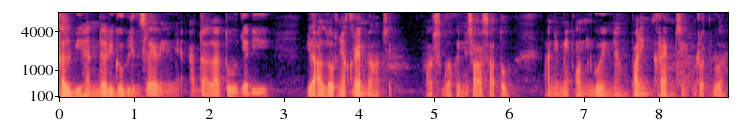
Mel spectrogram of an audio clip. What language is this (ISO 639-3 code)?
ind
